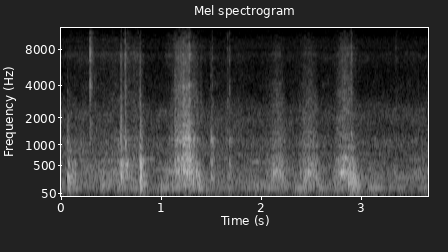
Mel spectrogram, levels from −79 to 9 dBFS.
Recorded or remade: recorded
